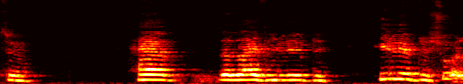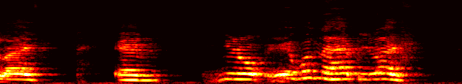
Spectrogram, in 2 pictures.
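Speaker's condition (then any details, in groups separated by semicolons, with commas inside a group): Cerebral palsy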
